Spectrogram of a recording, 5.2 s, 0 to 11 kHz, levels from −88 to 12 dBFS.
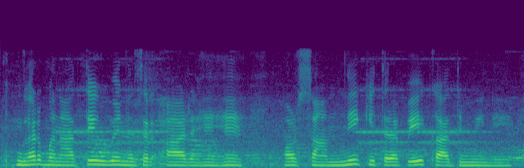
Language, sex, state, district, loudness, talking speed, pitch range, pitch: Hindi, female, Uttar Pradesh, Lucknow, -14 LUFS, 160 wpm, 210-250 Hz, 220 Hz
